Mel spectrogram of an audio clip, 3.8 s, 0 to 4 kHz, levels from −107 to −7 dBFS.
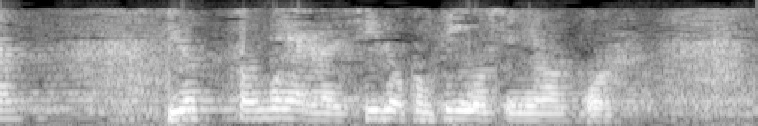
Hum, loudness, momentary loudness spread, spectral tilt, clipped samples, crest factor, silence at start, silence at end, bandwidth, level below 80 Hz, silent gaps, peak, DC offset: none; -14 LUFS; 12 LU; -11 dB/octave; under 0.1%; 14 dB; 0 s; 0 s; 3.6 kHz; -48 dBFS; none; 0 dBFS; under 0.1%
